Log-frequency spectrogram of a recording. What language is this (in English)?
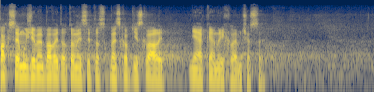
Czech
